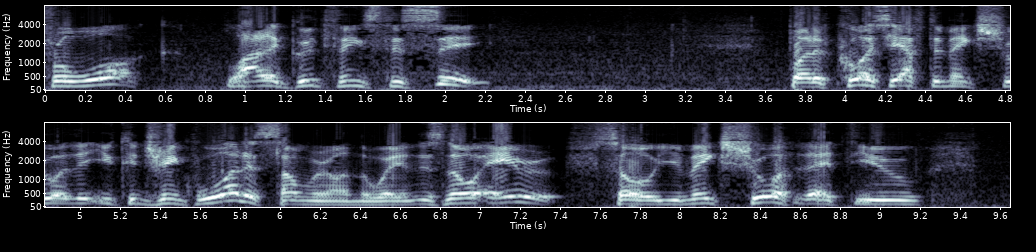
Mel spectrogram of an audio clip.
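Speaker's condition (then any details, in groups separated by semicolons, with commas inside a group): No condition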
